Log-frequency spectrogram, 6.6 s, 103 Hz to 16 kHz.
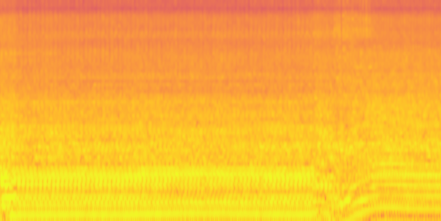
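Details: Briggs & Stratton 19.5 hp opposed twin-cylinder riding-mower (Craftsman) engine on bench test after sitting, carb rebuild and stripped main jet repair: steady, even twin beat settling to a lower, smooth idle near the end; runs cleanly.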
